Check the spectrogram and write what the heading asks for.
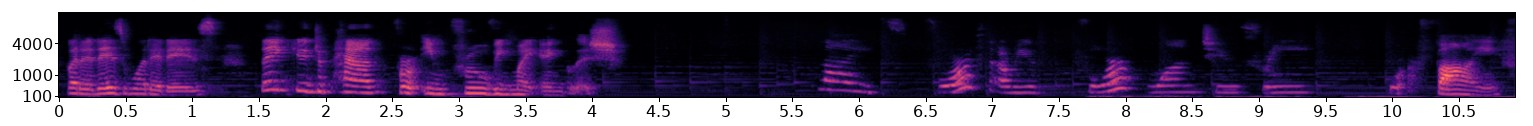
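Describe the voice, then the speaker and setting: A woman's voice: on the high side, a bit bright, rough recording. Passionate, preachy woman vlogger from Eastern Europe. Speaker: study abroad vlogger. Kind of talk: opinionated vlog rant.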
